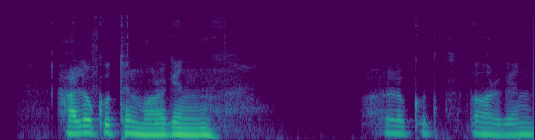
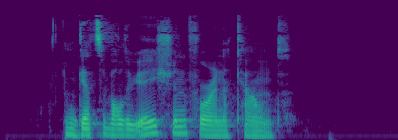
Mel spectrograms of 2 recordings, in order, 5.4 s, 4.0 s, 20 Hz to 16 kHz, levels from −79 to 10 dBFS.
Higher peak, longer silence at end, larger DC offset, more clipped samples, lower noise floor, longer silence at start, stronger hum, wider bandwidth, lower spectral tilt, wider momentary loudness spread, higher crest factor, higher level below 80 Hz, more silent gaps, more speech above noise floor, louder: second, -8 dBFS vs -4 dBFS; second, 0 s vs 1.1 s; neither; neither; first, -79 dBFS vs -75 dBFS; about the same, 0.6 s vs 0.65 s; neither; second, 4.4 kHz vs 11.5 kHz; first, -10.5 dB/octave vs -5 dB/octave; first, 17 LU vs 12 LU; about the same, 20 dB vs 22 dB; about the same, -56 dBFS vs -52 dBFS; neither; about the same, 55 dB vs 52 dB; about the same, -25 LUFS vs -23 LUFS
